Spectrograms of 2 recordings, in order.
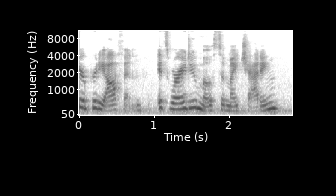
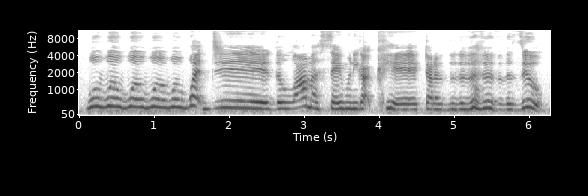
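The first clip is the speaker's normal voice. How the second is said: stuttered joke setup. Shown as a demonstration. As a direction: push through the joke despite the blocks. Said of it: "can't get the words out".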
